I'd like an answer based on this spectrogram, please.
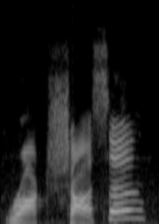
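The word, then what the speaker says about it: Rakshasa: answer is no I'm not confident in that rock shasa that's correct na it can I roll religion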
